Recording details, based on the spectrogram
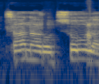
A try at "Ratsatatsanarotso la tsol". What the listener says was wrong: faut pas rater le ra. Ratsatatsanarotso la tsol.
